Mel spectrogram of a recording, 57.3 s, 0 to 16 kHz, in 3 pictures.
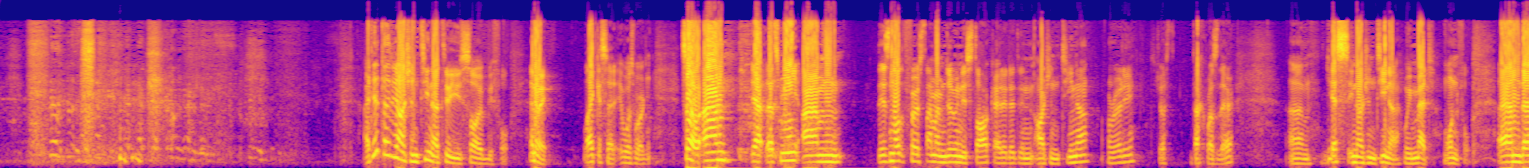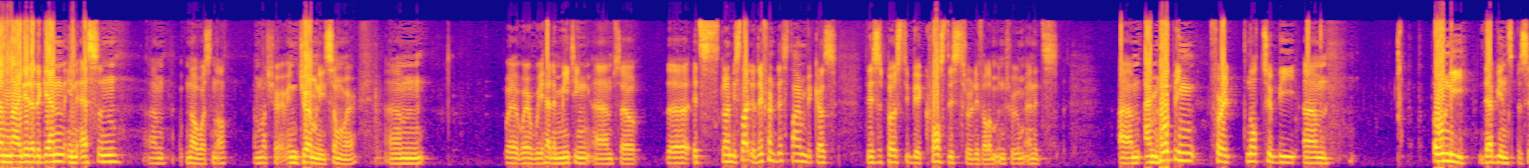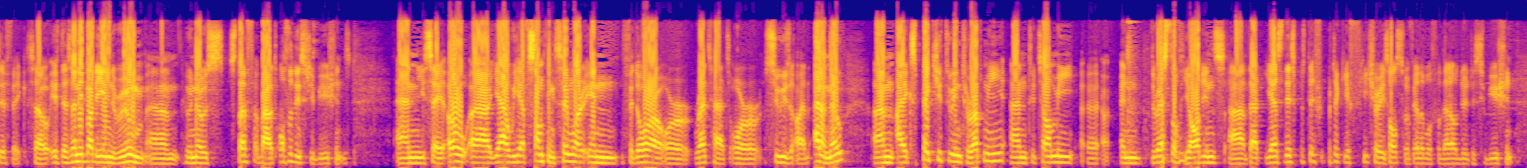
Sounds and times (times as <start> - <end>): Speech: 4.6 - 15.4, 16.1 - 24.5, 25.4 - 32.4, 33.1 - 35.8, 37.0 - 42.6, 43.2 - 57.2.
